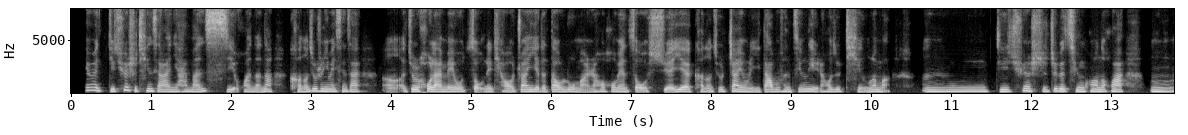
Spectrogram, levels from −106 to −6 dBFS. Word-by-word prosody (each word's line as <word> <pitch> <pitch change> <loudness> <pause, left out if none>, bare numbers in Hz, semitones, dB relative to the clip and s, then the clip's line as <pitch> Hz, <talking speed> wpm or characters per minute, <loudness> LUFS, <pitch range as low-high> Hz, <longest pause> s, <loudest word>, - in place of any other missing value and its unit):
因 270 - -5
为 265 - -1
的 190 - 0
确 245 +9 0
是 260 - -3
听 210 +1 +2
下 195 -3 0
来 170 - -1
你 170 - -2
还 185 +1 -3
蛮 185 +3 0
喜 165 -7 +7
欢 175 -2 -6
的。 - - -6
那， 190 -1 0 0.2
可 180 - -5
能 170 - -1
就 205 +1 +3
是 200 - +2
因 195 - +4
为 195 - +2
现 195 0 -1
在 180 0 -2 0.2
呃， 205 - -10
就 185 0 +2
是 - - +5
后 200 +1 +2
来 165 -1 +3
没 165 - 0
有 165 0 +1
走 170 - -3
那 - - -4
条 155 - -5
专 185 +2 +1
业 180 -2 +3
的 150 - -4
道 175 0 +1
路 160 +1 -1
嘛， - - -6
然 180 - -6
后 175 - -1
后 175 0 -3
面 160 0 -1
走 - - -1
学 - - -2
业， 175 -2 +3
可 - - -9
能 - - -5
就 185 +1 -5
占 195 0 +1
用 165 - 0
了 - - -3
一 - - -5
大 170 - +1
部 170 - -3
分 175 -1 -1
精 195 +1 0
力， 185 -4 +2
然 185 - -5
后 170 - 0
就 185 +2 -1
停 185 - -7
了 180 - 0
嘛。 175 +4 -2 0.4
嗯， 185 0 +1
的 175 -2 +1
确 190 +4 -1
是 200 -2 -4
这 210 +2 0
个 200 - +5
情 195 -3 +1
况 195 0 +2
的 180 - +2
话， 190 -2 +2 0.3
嗯， 175 -2 +1
185 Hz, 325 characters per minute, -24 LUFS, 175-195 Hz, 0.4 s, 喜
